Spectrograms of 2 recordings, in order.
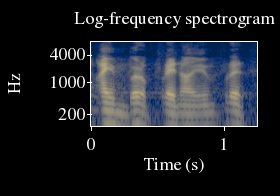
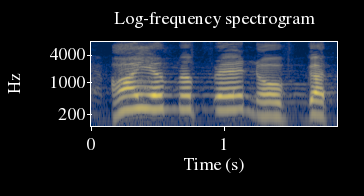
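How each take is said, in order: First: Softer, scornful "I am a friend"; mocking repetition. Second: Slow, crooned "I am a friend of God"; mock sung worship line. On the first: Preacher scorning sinners who claim friendship with God, quiet scorn. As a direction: throw the words back with contempt. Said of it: "Janganlah ngomong". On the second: Preacher mocking casual sinners who sing "I am a friend of God", slow crooned. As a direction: sing it smugly like a praise song. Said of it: "nyanyinya apa?".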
